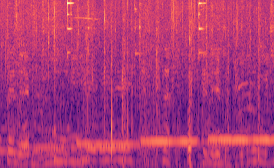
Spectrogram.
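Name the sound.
horse hooves clip-clopping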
